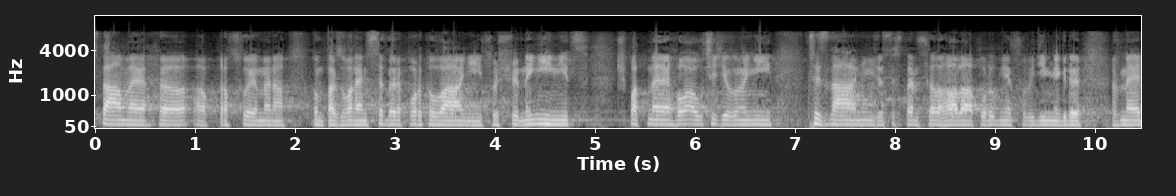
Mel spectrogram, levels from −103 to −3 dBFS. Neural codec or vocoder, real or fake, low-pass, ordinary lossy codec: codec, 16 kHz, 2 kbps, FunCodec, trained on Chinese and English, 25 frames a second; fake; 7.2 kHz; AAC, 32 kbps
